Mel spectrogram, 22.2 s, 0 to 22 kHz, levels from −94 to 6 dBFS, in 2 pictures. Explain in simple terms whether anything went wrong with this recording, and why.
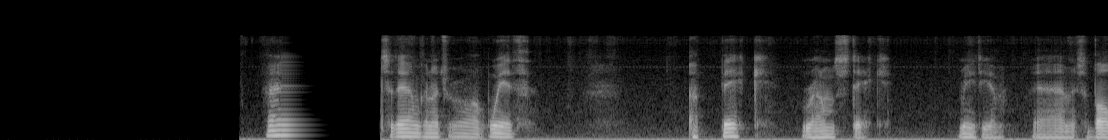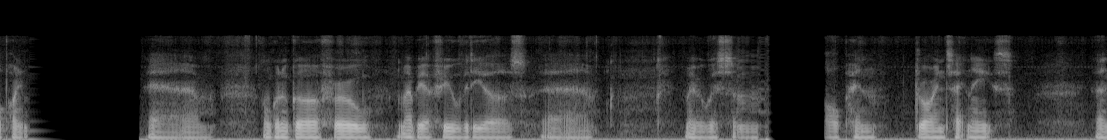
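Three times the sound stops and then picks up again further on: from 2.82 to 3.82 s, from 11.38 to 12.49 s, and from 18.76 to 19.34 s. Each time the last bit of sound keeps going as a fading buzz or hiss, then gives way to silence for roughly half a second (closer to 0.8 s in the middle one). That is a long network dropout. The likely cause is that audio stopped arriving over the connection, so the receiver stretched out what it had until it ran out, and the missing part was simply skipped.

Just before the last dropout, from 18.31 to 18.74 s, the sound turns choppy, with small pieces missing. This is repeated packet loss (robotic sound). Chunks of audio were lost six times in quick succession, the longest gap about 41 ms. Each time the receiver covered the hole by continuing the previous sound, so about a third of that short stretch is filled-in sound rather than the real thing.

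The call connection itself carries nothing above 8 kHz, which is why the top end of the sound stops there.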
